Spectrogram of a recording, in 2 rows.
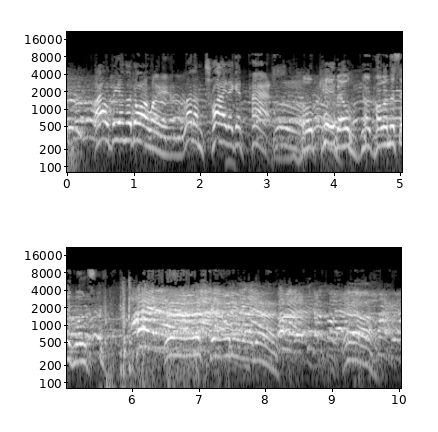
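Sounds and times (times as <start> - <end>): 
speech: 0.6 - 7.4
angry crowd of men shouting at an opened doorway: 6.0 - 10.0.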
